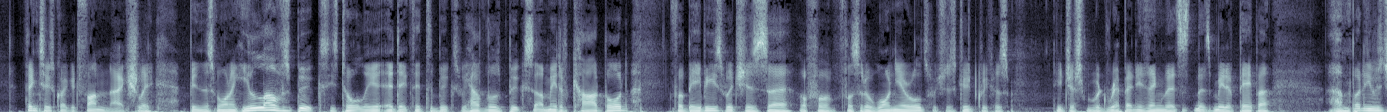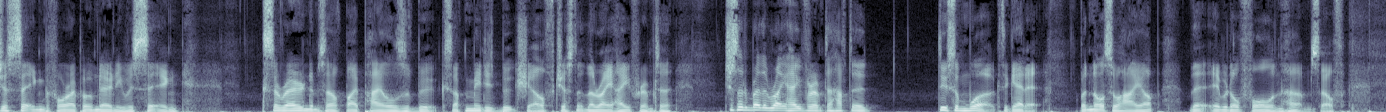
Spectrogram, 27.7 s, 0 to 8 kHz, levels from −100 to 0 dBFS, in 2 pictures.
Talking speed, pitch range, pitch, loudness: 255 wpm, 90-115 Hz, 100 Hz, -16 LUFS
